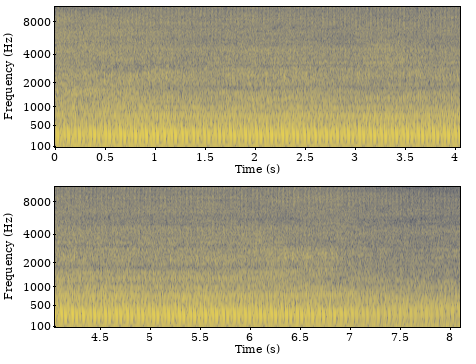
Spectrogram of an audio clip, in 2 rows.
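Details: John Deere RX75 rear-engine riding mower on test drive after ignition switch replacement and reassembly: loud, smooth, even drone at steady pace, no misses or hesitation; healthy running under load.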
